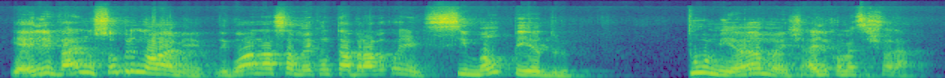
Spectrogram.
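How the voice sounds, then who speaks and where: A man's voice: high-pitched, sing-song, rapid-fire. A man giving an informal spiritual talk, telling stories in colloquial slang and acting out the dialogue. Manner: colloquial storytelling, acts out dialogue. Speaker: spiritual lecturer. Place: hall of a spiritual house. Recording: roomy echo.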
